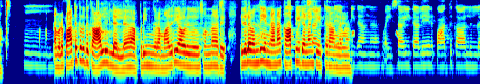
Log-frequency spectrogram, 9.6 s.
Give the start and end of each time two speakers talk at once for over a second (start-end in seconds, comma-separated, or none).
5.0-6.8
